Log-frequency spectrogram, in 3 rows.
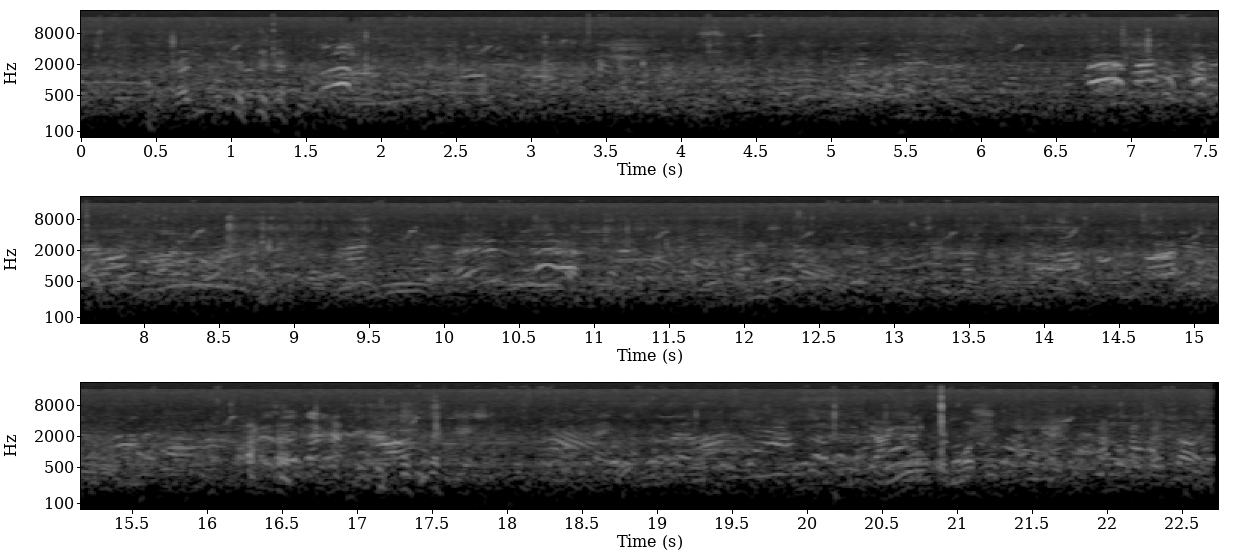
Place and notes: Oyonnax, France - Lac Genin (Oyonnax - Ain)
Lac Genin (Oyonnax - Ain)
Dernier week-end avant la rentrée scolaire
Le soleil joue avec les nuages, la température de l'eau est propice aux baignades
la situation topographique du lac (dans une cuvette) induit une lecture très claire du paysage sonore.
ZOOM F3 + Neuman KM184
Auvergne-Rhône-Alpes, France métropolitaine, France, August 2022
